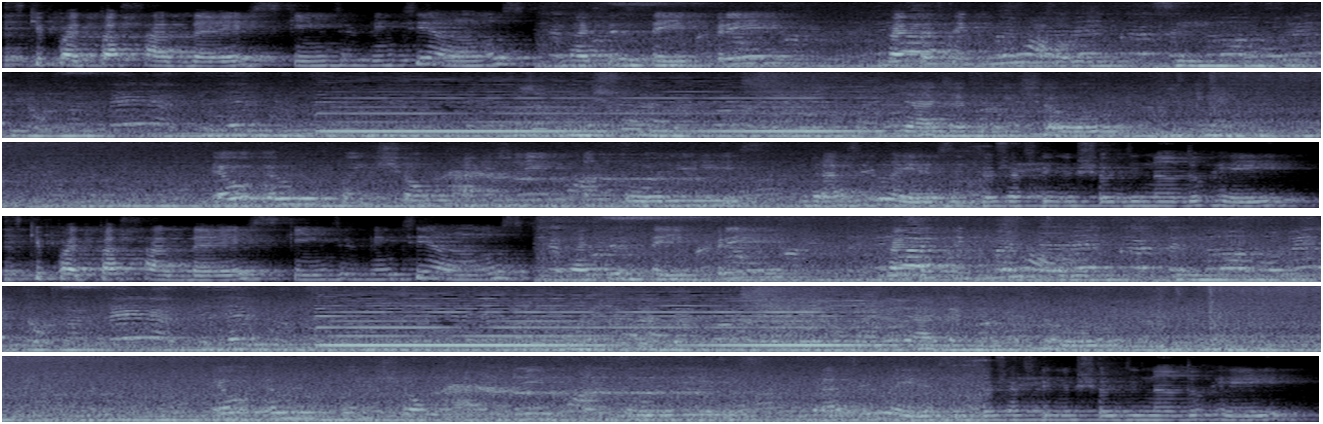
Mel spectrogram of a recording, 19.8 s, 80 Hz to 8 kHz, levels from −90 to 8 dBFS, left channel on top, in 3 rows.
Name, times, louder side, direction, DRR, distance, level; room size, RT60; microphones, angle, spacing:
voice 1, 0.0-3.9 4.4-5.7 11.0-12.2 14.2-19.6, left 1 dB, 15° right, 2 dB, 2.9 m, -32 dB
sound 1, 2.7-18.1, right 4 dB, 80° right, 0.7 m, -30 dB
voice 2, 2.9-3.5 5.8-10.1 12.4-13.3 18.2-18.4, left 1 dB, 5° left, 4 dB, 0.6 m, -34 dB
16.5 x 13.0 x 5.1 m, 0.73 s
head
